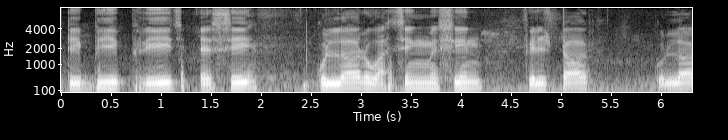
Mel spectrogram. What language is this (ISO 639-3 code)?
ori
